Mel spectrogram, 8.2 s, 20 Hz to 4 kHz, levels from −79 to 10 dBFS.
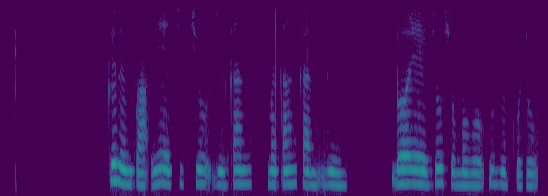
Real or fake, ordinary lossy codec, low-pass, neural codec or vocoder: real; Opus, 24 kbps; 3.6 kHz; none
